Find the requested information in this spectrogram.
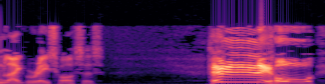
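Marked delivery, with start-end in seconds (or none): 2.1-3.1 loud, high, slow hearty whoop; jovial cry. Acted. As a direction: whoop like a jolly old boss. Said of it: "cried old Fezziwig".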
